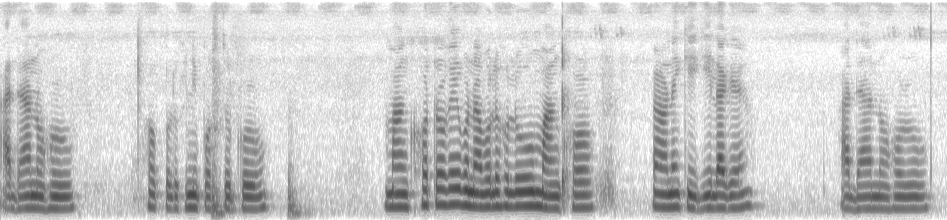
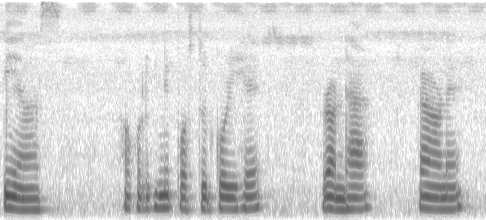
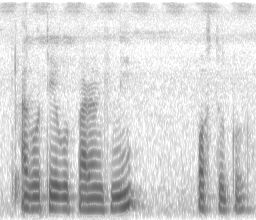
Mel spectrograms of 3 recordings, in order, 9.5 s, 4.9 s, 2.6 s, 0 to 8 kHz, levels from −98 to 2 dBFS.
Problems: none marked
